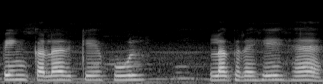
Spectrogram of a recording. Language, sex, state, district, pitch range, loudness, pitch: Hindi, female, Rajasthan, Jaipur, 200-215 Hz, -19 LUFS, 205 Hz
